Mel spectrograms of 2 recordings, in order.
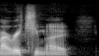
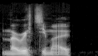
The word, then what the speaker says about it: Marítimo: And I keep switching between Marítimo and Marítimo because Marítimo is sort of the Brazilian pronunciation, which is the very limited knowledge of Portuguese I have is Brazilian Portuguese. But I kept getting corrected yesterday to say Marítimo.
